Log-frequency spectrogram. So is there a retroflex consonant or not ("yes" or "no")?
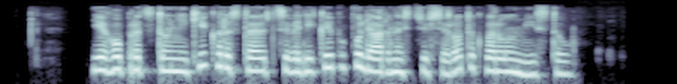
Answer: no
